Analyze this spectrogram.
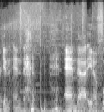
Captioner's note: chuckles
